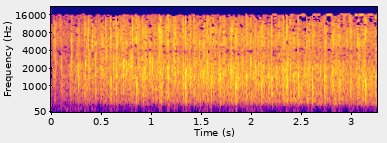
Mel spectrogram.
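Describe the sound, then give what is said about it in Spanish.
An audience of parents applauds with dense, steady clapping that stays at an even level throughout, without pauses or swells. “aplaudan los papás”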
